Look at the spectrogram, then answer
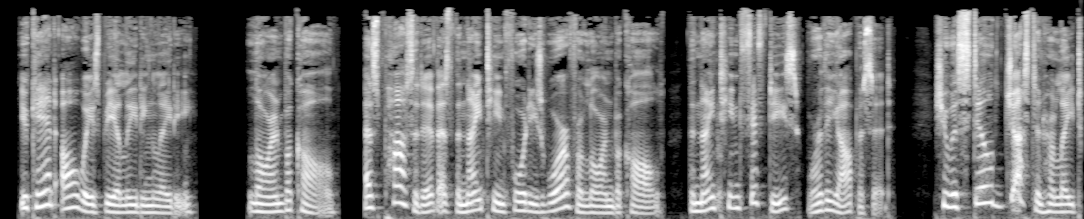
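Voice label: Non Fiction Biography; Lauren Bacall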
